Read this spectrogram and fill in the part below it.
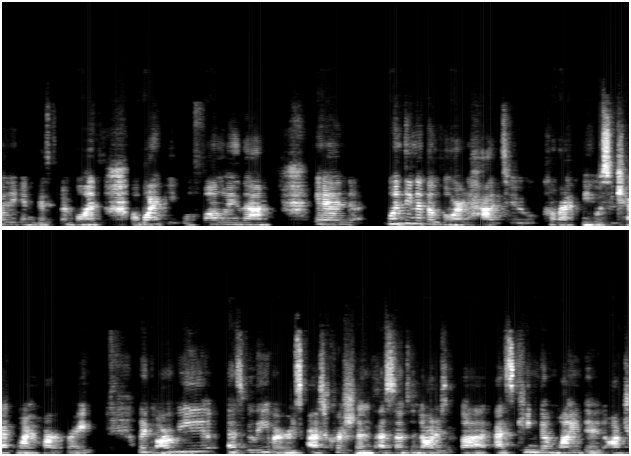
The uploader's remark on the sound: The quality of audio is poor because I wasn't in my normal studio recording the episode.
